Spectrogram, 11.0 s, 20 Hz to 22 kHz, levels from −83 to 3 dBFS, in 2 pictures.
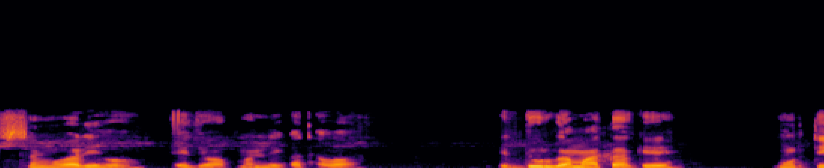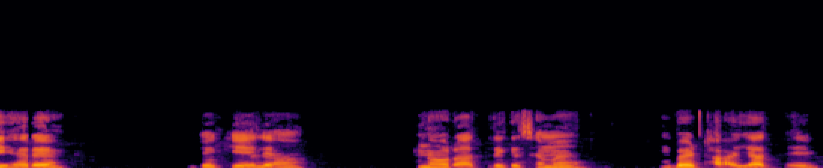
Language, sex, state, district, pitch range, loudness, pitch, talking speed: Chhattisgarhi, male, Chhattisgarh, Rajnandgaon, 115-135 Hz, -19 LUFS, 125 Hz, 125 wpm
